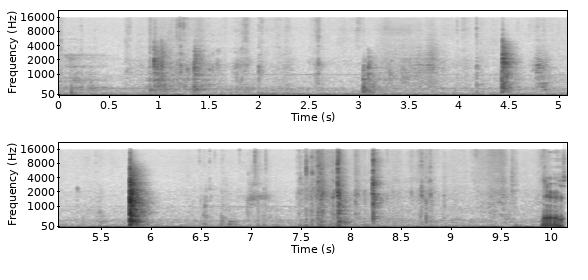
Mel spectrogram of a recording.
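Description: A deck of tarot cards being cut and riffle-shuffled by hand on a wooden tabletop: light taps and slides of the cards, a sharp tap about six seconds in, then a quick run of ticks over the last two seconds or so as the two halves are riffled together.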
